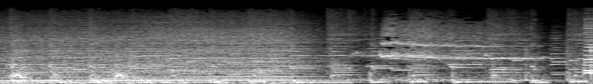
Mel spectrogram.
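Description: Music with a sound effect over it: a rush of noise, then a squeal that falls slowly in pitch starting about three seconds in.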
